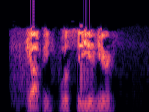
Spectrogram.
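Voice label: Incident Tactical, scanner audio recording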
